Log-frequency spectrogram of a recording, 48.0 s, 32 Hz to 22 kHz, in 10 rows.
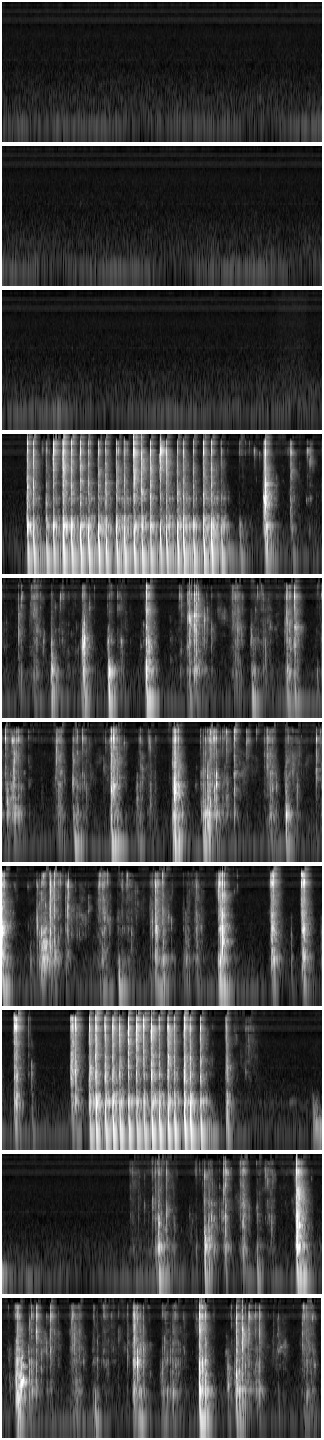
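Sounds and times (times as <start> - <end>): slime squishy popping: 14.8 - 37.3, 40.4 - 47.9.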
